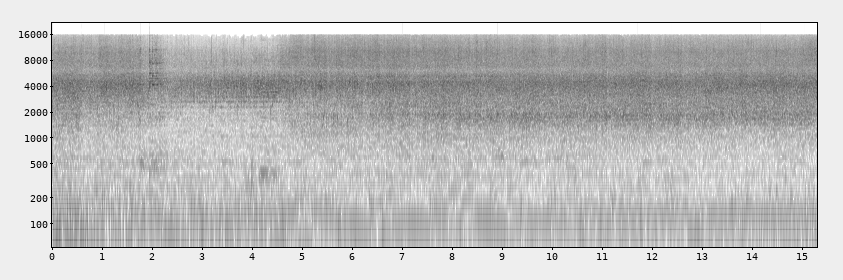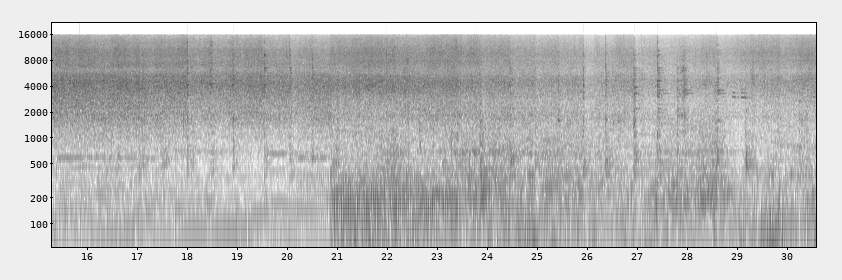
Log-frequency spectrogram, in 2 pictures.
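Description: Hot oil sizzling steadily on a large flat iron tawa while a steel spatula stirs and scrapes through it. In the last few seconds, sharp clicks of the spatula striking and scraping the griddle come more often.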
